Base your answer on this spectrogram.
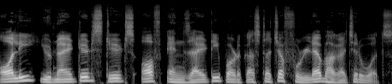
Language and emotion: Goan Konkani, neutral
